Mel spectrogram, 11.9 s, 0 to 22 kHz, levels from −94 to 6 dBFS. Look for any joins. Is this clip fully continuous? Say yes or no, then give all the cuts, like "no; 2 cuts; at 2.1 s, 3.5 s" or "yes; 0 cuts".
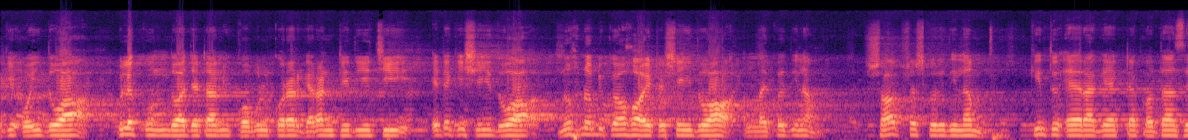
no; 1 cut; at 7.4 s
